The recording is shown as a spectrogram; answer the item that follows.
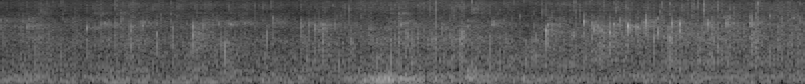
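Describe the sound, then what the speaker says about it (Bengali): Rotis crackle in an Indian kadai over the fire, a low steady sizzle with soft scraping near the middle and a few sharp pops toward the end, close and without talk. "এই দেখো কড়াইতে বসিয়েছি প্রচুর রুটি"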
